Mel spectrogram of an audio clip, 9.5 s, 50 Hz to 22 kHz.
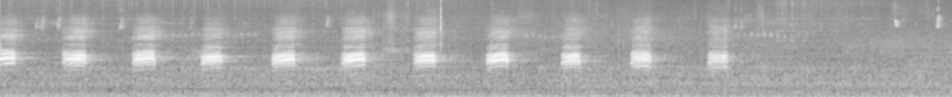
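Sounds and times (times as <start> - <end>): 
duck quacking: 0.0 - 7.4
low-pitched background rumble: 0.0 - 9.4.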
